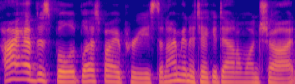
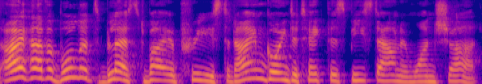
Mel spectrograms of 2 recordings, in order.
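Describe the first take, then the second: First: It is said in the speaker's normal voice. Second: It is said in a put-on foreign accent.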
